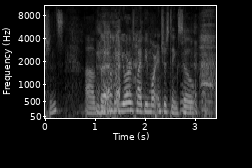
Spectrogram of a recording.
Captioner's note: panelists laughing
